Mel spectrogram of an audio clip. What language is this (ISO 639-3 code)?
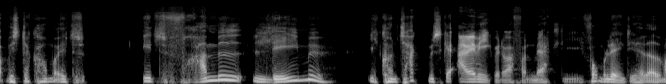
dan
